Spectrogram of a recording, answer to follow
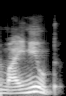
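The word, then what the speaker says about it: minute: तो मिनट, तो मिनट पहले टाइम वाला मिनट देखेंगे कि मिनट इसका प्रोनाउंसिएशन भी थोड़ा सा अलग होता है, इसलिए मैंने ये वाला एग्जांपल फिर से लिया है, मिनट और माइन्यूट।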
